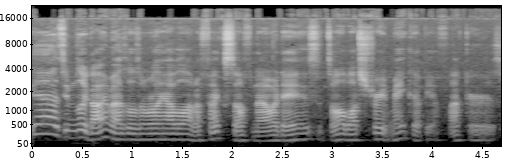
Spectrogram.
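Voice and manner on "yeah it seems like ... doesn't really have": plain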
